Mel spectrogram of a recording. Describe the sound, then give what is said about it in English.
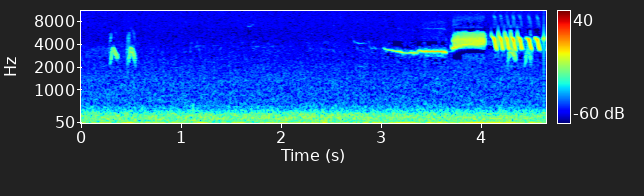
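A white-crowned sparrow sings: a clear, sustained whistled note followed by a rapid series of buzzy, trilled notes, fairly loud over a low steady background hum, with two brief faint chirps earlier. “White-crowned sparrow, eh?”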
